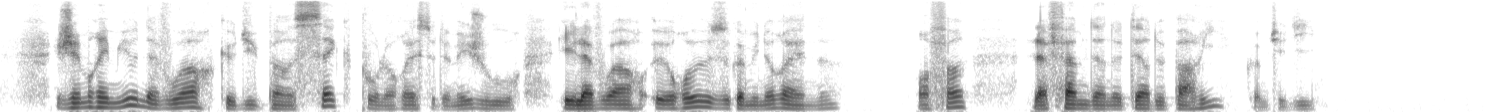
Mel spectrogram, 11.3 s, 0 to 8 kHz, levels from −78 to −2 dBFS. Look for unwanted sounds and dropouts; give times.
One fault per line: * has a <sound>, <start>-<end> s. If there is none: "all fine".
all fine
